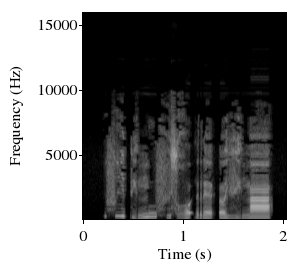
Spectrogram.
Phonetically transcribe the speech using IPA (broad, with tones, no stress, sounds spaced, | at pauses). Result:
f i˦ pʲ ɛ˨ ŋ u˦ f y˨ s ʁʷ ɛ˧ ʔ r ɛ˦˨ ʔ œ˦˨ vʲ e˧ ŋ a˦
